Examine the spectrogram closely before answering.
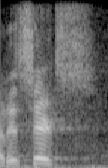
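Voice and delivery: रिसिप्ट्स as ri-sits, no p; silent p. Shown as a demonstration. Teacher drilling students, रिसिप्ट्स with silent p. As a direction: drop the p in रिसिप्ट्स. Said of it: "इसमें पी silent होता है".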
